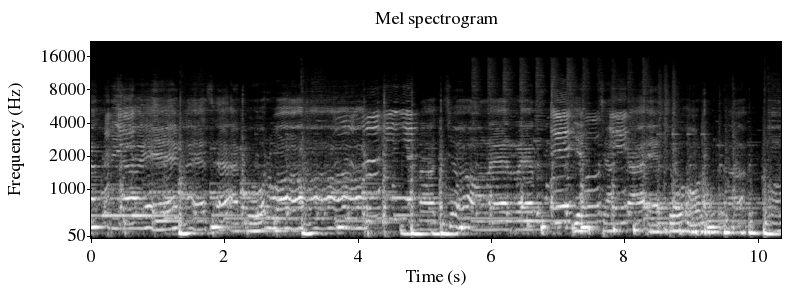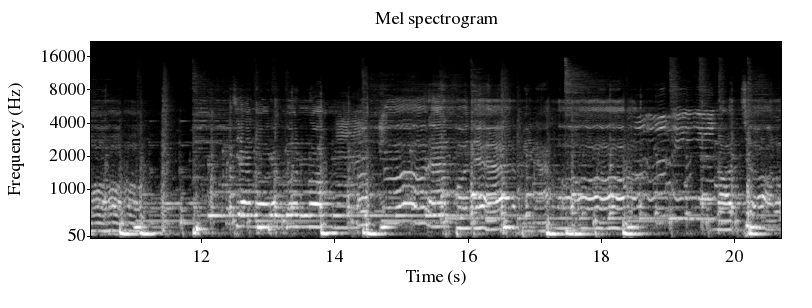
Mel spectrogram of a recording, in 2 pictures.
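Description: Gamelan music accompanying an ebeg hobby-horse dance. Steady metallophone tones and repeated kendang drum strokes play under a wavering sung melody.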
